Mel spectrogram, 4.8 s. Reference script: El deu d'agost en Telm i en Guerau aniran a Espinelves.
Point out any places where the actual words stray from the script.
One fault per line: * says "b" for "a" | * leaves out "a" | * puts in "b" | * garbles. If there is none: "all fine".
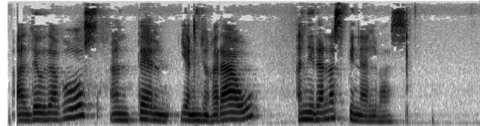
all fine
